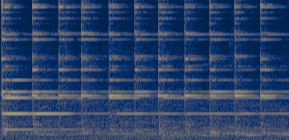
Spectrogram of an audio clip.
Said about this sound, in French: Soudain, les cloches retentissent, annonçant le départ des chevaux.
